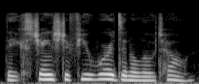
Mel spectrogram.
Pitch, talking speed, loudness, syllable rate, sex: 205 Hz, 270 wpm, -15 LUFS, 6.0 syllables/s, female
